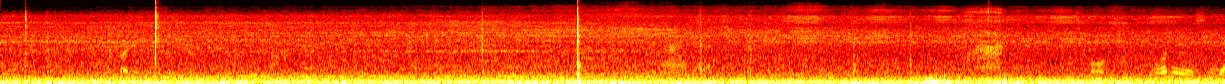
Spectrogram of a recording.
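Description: Steady low outdoor rumble with two sharp smacks of a Spikeball roundnet ball in play, the first about a second and a half in and a louder one near the middle. Faint voices are heard in the second half.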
